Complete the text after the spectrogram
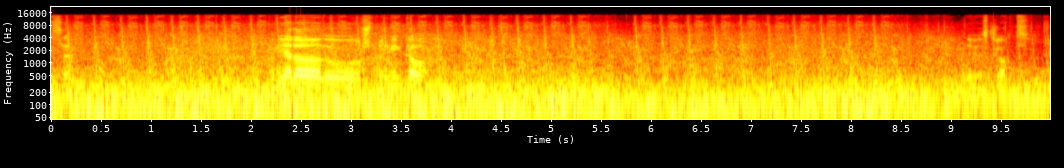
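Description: A spacecraft engine rumbles steadily.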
